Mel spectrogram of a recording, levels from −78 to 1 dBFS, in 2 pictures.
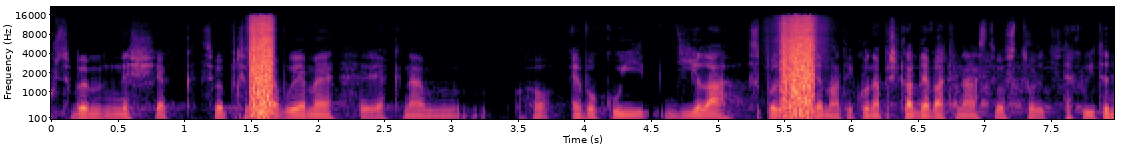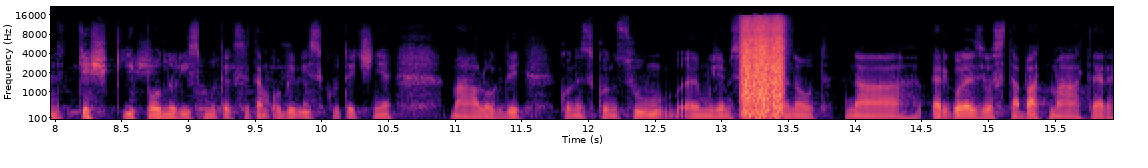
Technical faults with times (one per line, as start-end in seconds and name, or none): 1.44-1.71 wireless microphone noise hit
5.28-5.92 wireless microphone noise hit
6.40-10.05 feedback echo between two devices
13.04-13.56 wireless microphone noise hit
